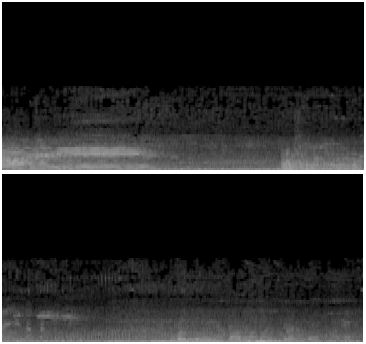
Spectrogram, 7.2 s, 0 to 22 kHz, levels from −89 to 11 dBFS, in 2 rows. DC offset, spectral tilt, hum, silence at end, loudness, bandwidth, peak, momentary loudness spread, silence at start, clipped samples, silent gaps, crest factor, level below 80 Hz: under 0.1%; -6 dB/octave; none; 0 s; -34 LUFS; 11 kHz; -16 dBFS; 12 LU; 0 s; under 0.1%; none; 16 dB; -36 dBFS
